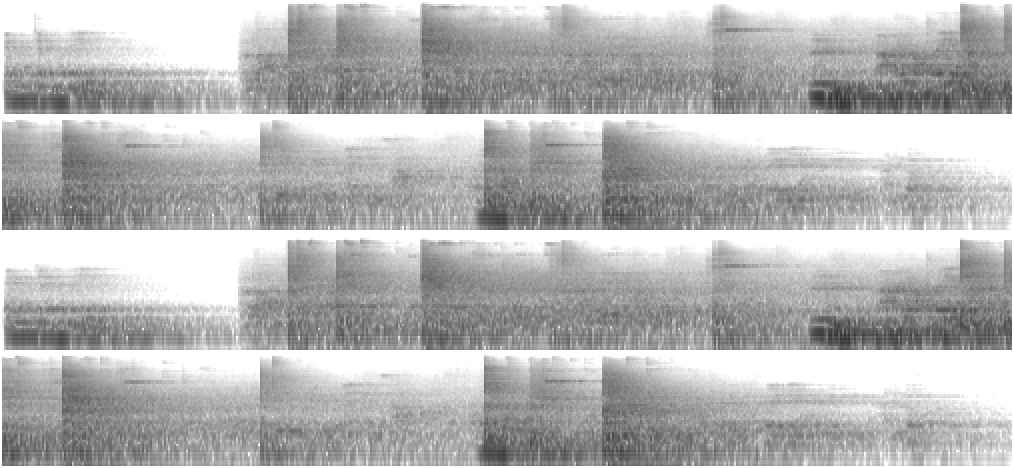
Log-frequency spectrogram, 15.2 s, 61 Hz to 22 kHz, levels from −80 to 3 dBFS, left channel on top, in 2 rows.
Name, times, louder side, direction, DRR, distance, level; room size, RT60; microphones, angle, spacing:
voice 1, 0.0-0.7 6.0-7.4 11.1-11.3, equal, 75° left, -5 dB, 0.5 m, -27 dB
sound 1, 1.8-13.2, equal, 15° right, 0.4 m, -30 dB
voice 2, 1.8-5.0 7.3-7.5 9.3-10.6 10.9-14.4, equal, 80° right, -8 dB, 0.8 m, -40 dB
2.7 x 2.2 x 2.4 m, 2.5 s
head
